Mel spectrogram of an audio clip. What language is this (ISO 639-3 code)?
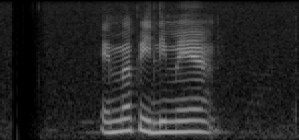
sin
